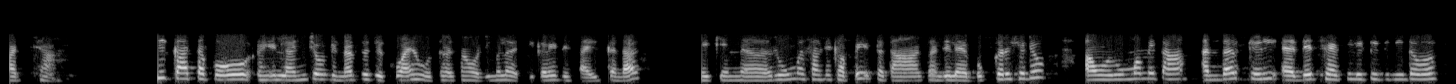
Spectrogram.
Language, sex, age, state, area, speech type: Sindhi, female, 30-45, Chhattisgarh, urban, conversation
